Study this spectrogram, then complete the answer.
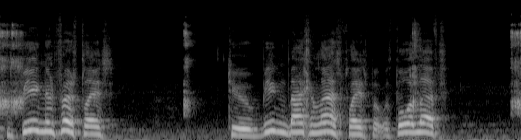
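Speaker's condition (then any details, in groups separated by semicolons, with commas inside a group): Cerebral palsy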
